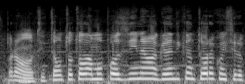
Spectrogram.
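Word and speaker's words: Totó La Momposina: Que é o som de Totó La Mopocina, falei certo? – Totó La Mopocina, isso mesmo.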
